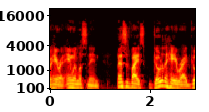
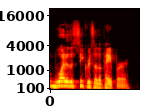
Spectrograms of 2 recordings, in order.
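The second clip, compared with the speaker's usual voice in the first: usual speaking voice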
